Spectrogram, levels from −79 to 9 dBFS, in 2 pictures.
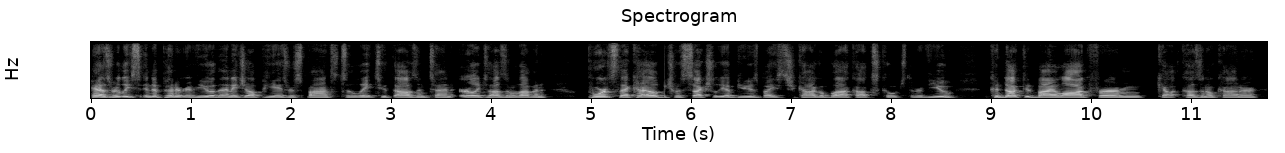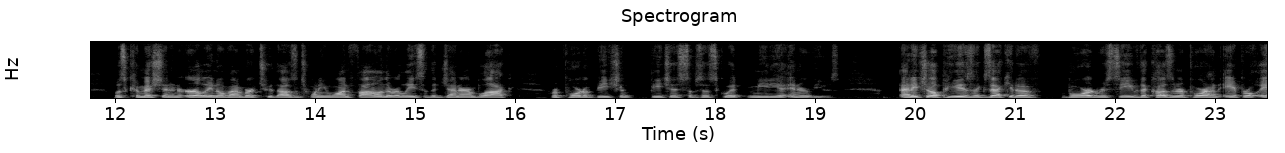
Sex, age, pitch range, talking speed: male, 20-39, 150-180 Hz, 160 wpm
